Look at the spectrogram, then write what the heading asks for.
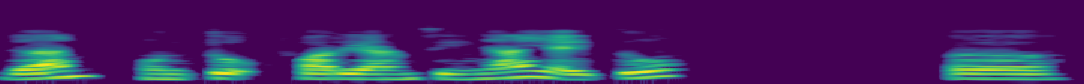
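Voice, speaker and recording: A woman's voice: mid-range voice, slow pace, muffled recording, a little hiss or hum. A woman explaining a statistics exercise, reading formulas aloud step by step with many hesitant fillers. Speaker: student presenting a statistics exercise. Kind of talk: explaining math on screen.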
